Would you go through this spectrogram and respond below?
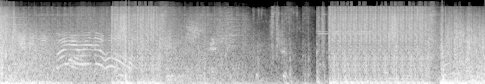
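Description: Rapid, loud gunfire from a shooter video game fills the clip with dense bursts and booms, and a player's voice talks over the continuous shooting.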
